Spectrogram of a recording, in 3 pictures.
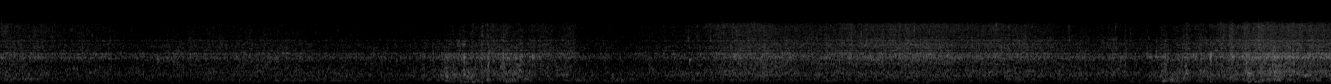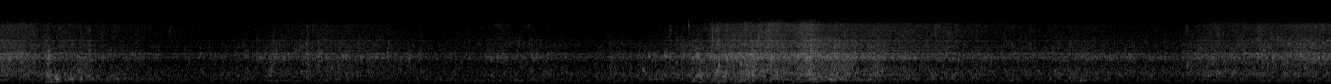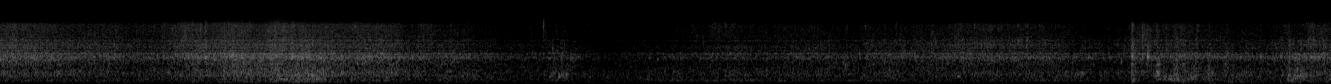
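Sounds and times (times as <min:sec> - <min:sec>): small waves washing against rocks: 0:20.2 - 0:23.0.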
